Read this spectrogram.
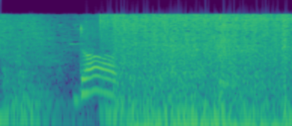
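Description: A gun fires rapidly with crackling electric bursts.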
